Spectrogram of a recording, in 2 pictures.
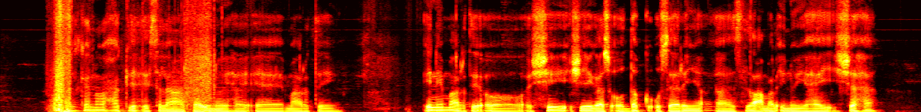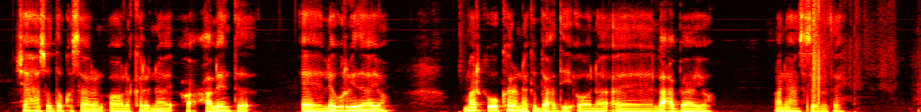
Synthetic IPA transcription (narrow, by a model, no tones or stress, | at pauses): hɐlkʰɐnɐwɑħɑːkʰɐlɪħisɐlaakʰaːʔɪ̰nuːjɐɦɛjɛːmaːɾɐk̚t̪ʰɛj | ʔɪnɛmaːɾɐk̚t̪ʰɛ̰jɔːʃɛjʃɛjɣaːsɔ̰ːd̪ɐb̚kʰɐʔusaːɾɐnːsɪðɐʕɑ̰mɐlʔɪ̰nuːjɐɦɛjʃɦɐ | ʃɐɦaːsɔːd̪ɐb̚kʰɐsaːɾɐnɔːlɐkʰɐɾɐnajɔ̰ːʕɑlɛːnt̪ʰɐ | ɛːlɐɣʊrɛðaːjɔ | mɐrkʰɐuːkʰɐɾɐnɐkʰɐbɑʕd̪ɪ̰ʔɔːnɐlɐʕɑbaːjɔ | ʔɐ̰nɪhaːnsɪ̥sɐɾɐt̪ʰɐhɛ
